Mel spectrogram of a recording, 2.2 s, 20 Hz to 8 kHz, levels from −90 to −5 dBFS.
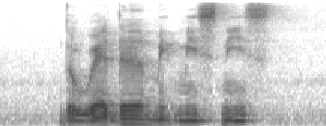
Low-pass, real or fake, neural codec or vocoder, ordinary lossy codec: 7.2 kHz; real; none; none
